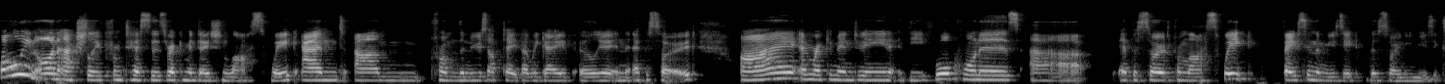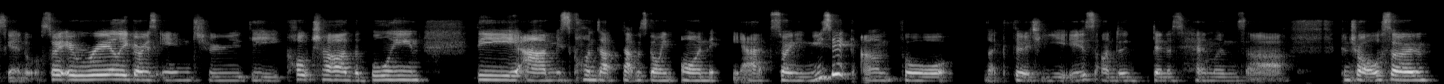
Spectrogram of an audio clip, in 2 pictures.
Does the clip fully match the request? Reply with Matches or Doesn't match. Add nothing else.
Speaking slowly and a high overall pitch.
Doesn't match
